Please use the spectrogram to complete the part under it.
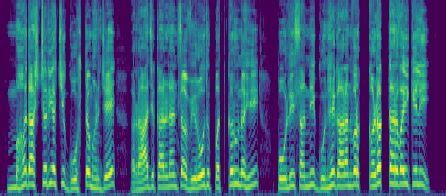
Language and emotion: Marathi, surprised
